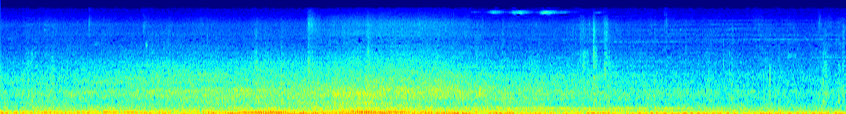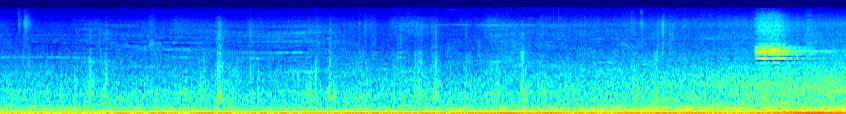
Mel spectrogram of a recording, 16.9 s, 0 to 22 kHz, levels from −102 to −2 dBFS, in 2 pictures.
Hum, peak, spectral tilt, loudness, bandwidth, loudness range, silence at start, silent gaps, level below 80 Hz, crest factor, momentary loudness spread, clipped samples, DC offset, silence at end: none; -18 dBFS; -6 dB/octave; -37 LUFS; 14.5 kHz; 6 LU; 0 s; none; -32 dBFS; 14 dB; 9 LU; under 0.1%; under 0.1%; 0 s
